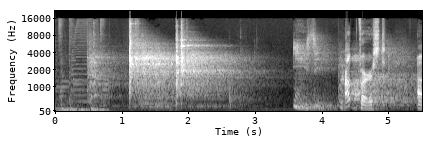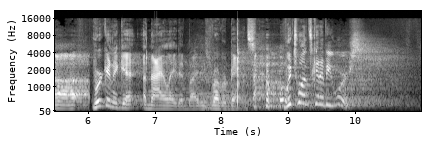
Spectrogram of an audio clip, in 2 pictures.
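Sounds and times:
background music: 0:00.0 - 0:02.3.

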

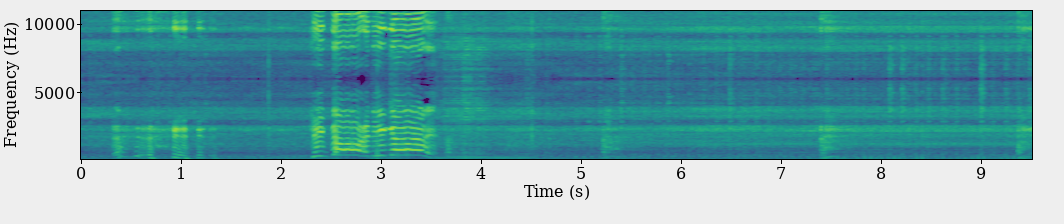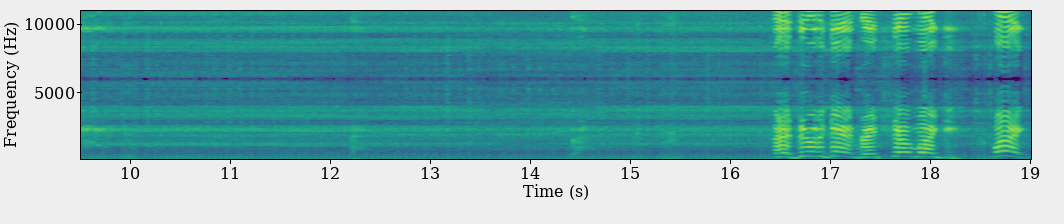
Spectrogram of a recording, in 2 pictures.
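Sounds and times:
dirt bike engine idling: 0:00.0 - 0:19.0.

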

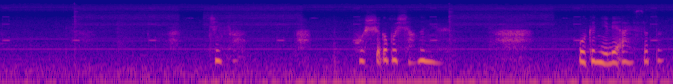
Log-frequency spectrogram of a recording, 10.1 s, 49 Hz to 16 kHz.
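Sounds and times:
faint steady hum: 0:00.0 - 0:10.0
patient monitor beeps: 0:01.1 - 0:05.6, 0:06.3 - 0:10.0.

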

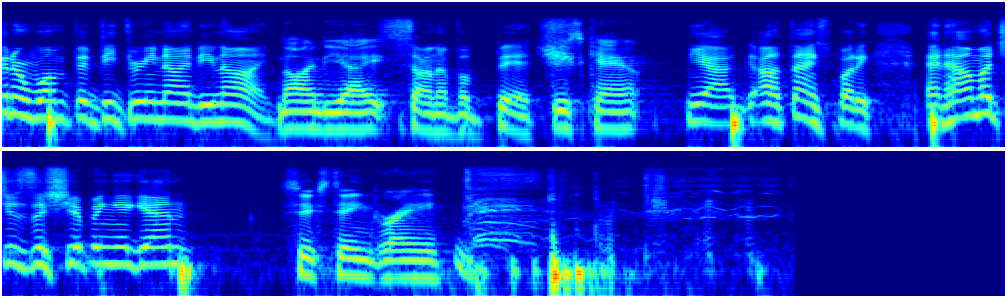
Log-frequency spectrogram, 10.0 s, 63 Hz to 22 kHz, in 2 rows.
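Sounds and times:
high wavering laughter: 0:07.3 - 0:09.0.

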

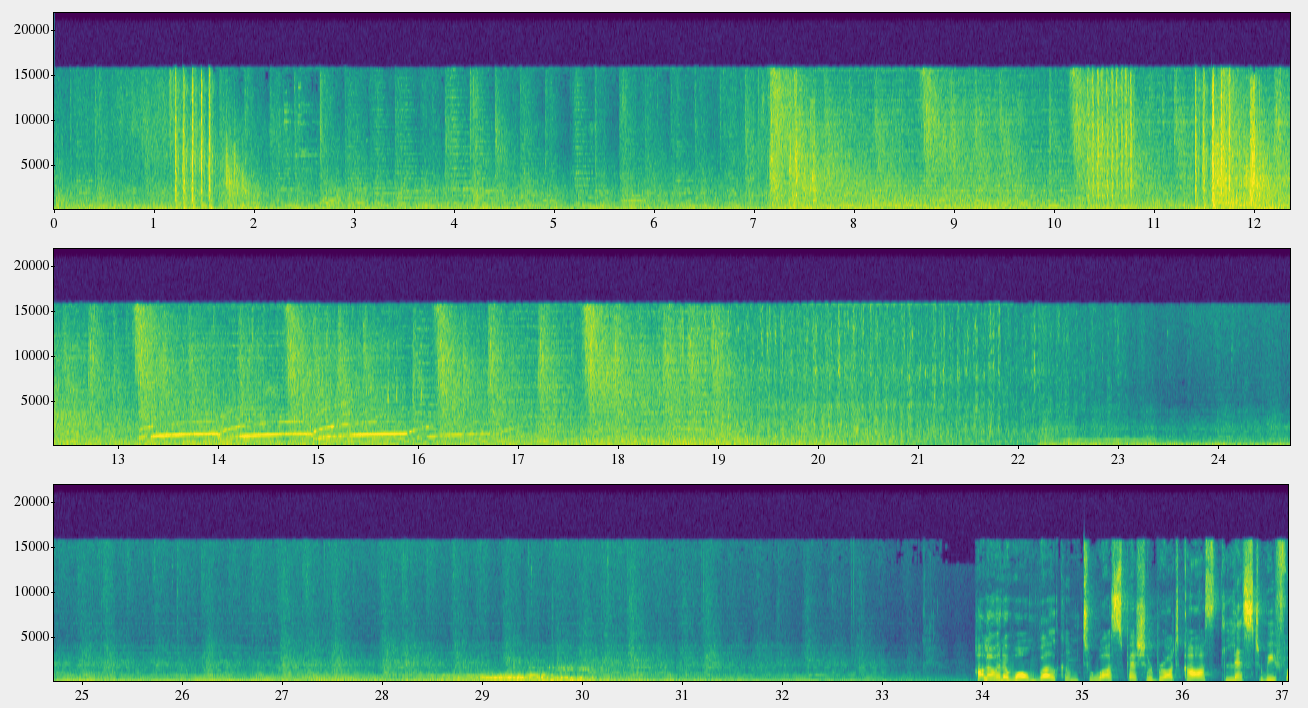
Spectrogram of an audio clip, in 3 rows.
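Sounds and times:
dramatic music: 0:00.0 - 0:33.9
rapid automatic gunfire: 0:10.3 - 0:12.4
helicopter rotor thudding: 0:18.6 - 0:22.3
falling swish: 0:28.5 - 0:30.5.

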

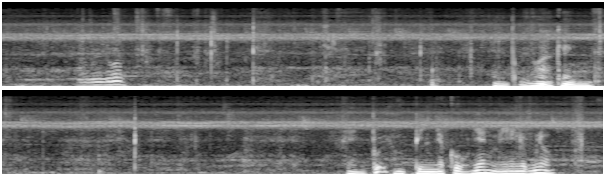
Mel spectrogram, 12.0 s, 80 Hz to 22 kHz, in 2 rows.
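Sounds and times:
footsteps on dirt path: 0:00.0 - 0:12.0
insects droning: 0:00.0 - 0:12.0.

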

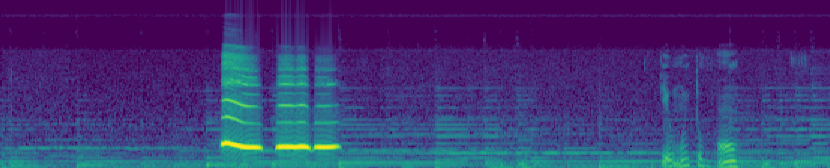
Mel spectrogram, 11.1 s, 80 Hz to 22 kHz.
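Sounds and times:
soft guitar music: 0:00.0 - 0:11.0
wooden bird call whistling: 0:03.0 - 0:04.5.

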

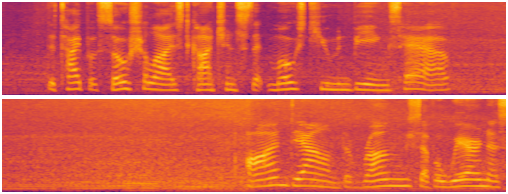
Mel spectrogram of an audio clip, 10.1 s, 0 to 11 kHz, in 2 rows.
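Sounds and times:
vehicle rushing: 0:02.4 - 0:10.0.

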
